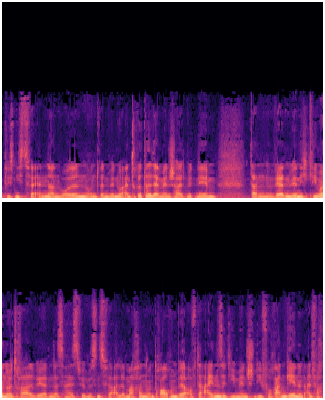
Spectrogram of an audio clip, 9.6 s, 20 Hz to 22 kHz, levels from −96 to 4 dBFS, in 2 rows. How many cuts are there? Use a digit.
2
